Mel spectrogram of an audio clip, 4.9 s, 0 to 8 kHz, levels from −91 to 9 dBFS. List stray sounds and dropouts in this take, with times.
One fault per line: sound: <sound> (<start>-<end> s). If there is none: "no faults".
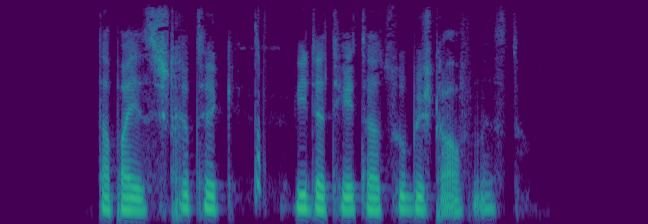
sound: chirp (1.9-2.0 s)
